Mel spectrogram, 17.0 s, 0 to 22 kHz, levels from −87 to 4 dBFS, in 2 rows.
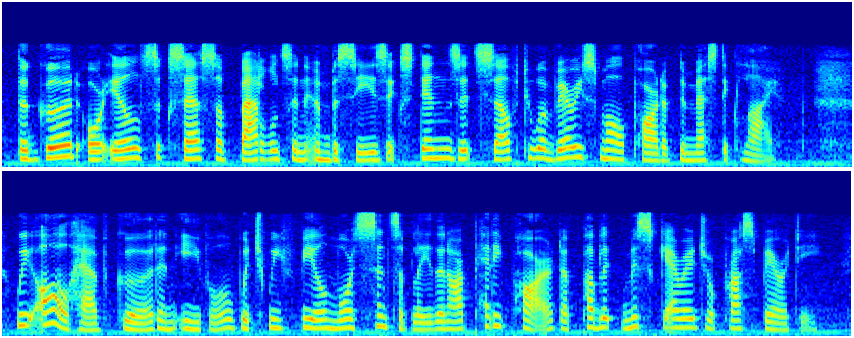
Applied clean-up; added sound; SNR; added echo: none; none; none; none.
